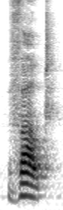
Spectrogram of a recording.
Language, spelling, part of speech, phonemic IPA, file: Dutch, -voud, suffix, /vɑu̯t/, Nl--voud.ogg
- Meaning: -fold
